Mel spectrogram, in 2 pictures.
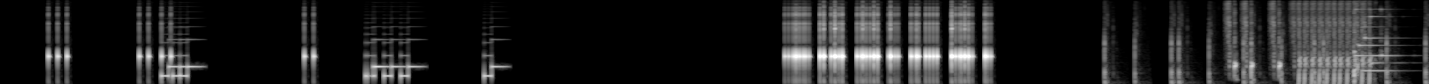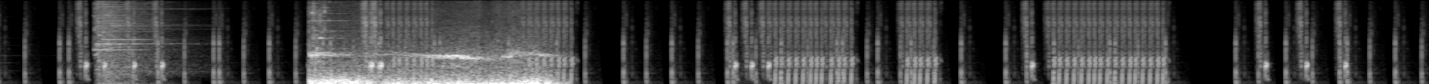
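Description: Short electronic chimes and jingles play from a tablet game.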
